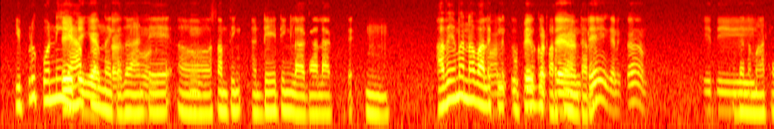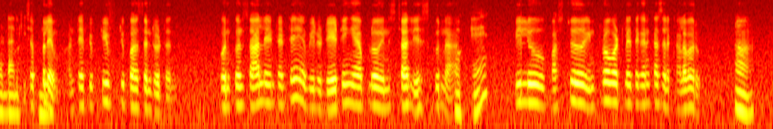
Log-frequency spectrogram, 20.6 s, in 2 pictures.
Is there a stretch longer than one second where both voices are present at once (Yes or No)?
Yes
